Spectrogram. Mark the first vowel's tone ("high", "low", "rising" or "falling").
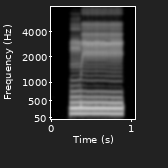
high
